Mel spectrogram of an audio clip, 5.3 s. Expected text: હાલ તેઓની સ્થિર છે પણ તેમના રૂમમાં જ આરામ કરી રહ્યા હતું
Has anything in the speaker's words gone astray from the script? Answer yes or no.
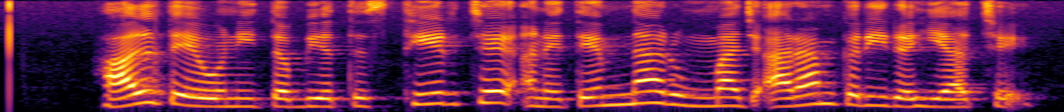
yes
